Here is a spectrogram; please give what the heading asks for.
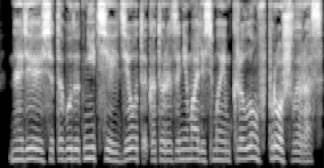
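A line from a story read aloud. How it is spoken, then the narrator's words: Hoarse wheeze. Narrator (Russian): прохрипел коллега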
